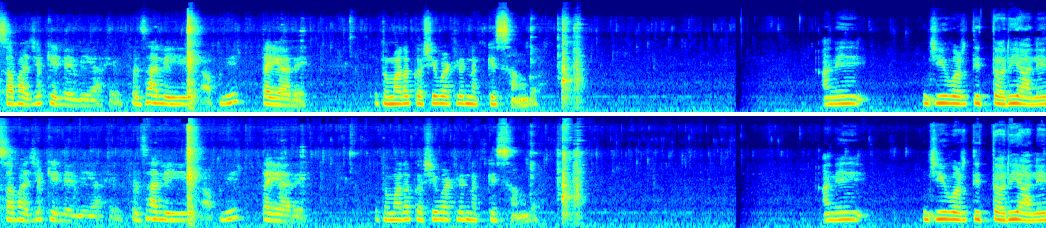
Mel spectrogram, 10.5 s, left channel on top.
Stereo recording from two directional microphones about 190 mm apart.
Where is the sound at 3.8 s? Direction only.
55° left (ahead or behind).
